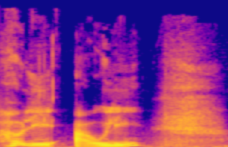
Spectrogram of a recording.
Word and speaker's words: Holy Owly: Rien que le nom, c'est un petit clin d'œil à la prononciation. C'est ça. Donc on dit Holy Holy.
